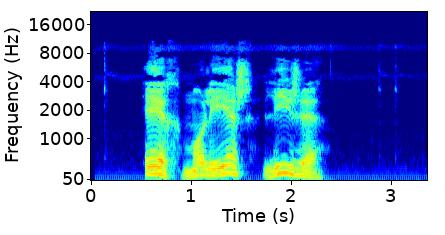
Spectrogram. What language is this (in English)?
Mari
